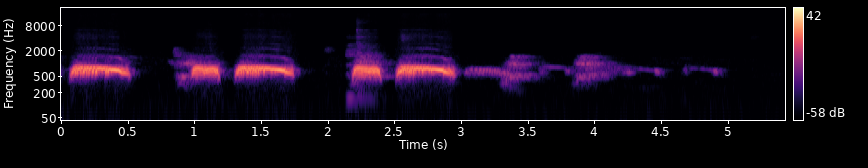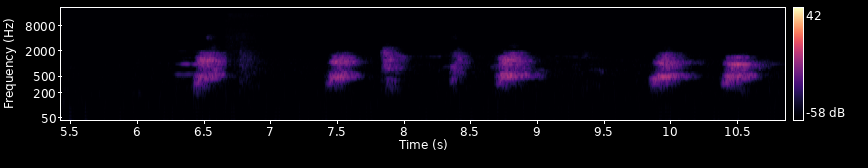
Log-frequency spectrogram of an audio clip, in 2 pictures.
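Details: Spotted dove calling as a decoy to draw wild doves in quickly: loud deep coos in paired bursts at the start, fading into scattered, softer, broken notes spaced a second or more apart.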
